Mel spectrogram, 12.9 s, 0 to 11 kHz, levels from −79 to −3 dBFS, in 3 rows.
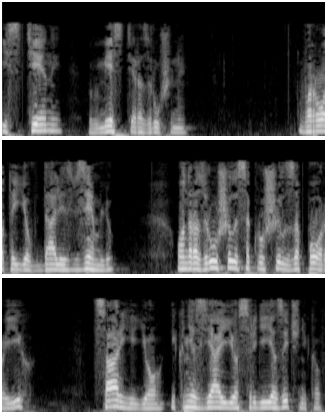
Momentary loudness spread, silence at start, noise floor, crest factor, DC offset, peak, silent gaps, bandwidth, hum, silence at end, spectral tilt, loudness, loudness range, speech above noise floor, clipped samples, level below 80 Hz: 12 LU; 0 s; -62 dBFS; 16 dB; under 0.1%; -4 dBFS; none; 6.6 kHz; none; 0.05 s; -6.5 dB/octave; -20 LUFS; 5 LU; 43 dB; under 0.1%; -40 dBFS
